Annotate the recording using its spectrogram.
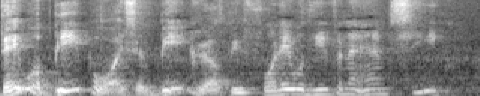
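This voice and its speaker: In a New York accent, a man speaks with lively intonation. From New York, the Bronx. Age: 60s. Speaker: hip hop promoter and podcast host. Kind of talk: casual talk on a livestream. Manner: halting, repeats words.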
